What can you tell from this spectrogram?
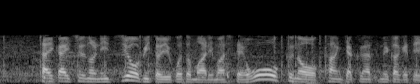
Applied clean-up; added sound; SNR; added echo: none; Clock; 18 dB; none.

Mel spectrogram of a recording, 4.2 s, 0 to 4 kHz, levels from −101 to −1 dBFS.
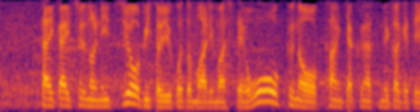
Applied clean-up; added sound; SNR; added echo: none; none; none; none.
